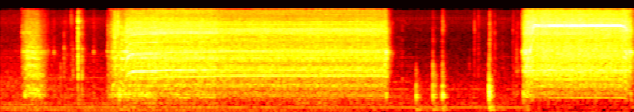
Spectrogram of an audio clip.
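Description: Cordless drill-driver backing a screw out of a rubber-and-plastic fin foot pocket. It gives a short blip, then a steady run of about three seconds whose motor whine rises as it spins up. After a few small clicks comes a second, louder run of about a second near the end.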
